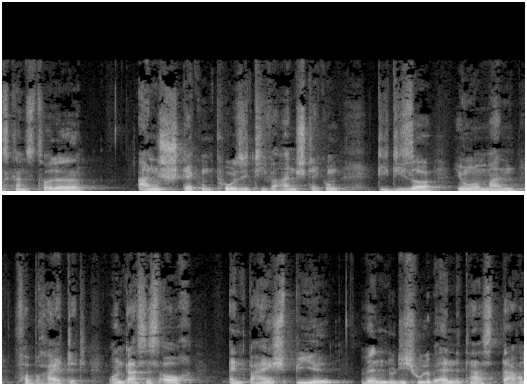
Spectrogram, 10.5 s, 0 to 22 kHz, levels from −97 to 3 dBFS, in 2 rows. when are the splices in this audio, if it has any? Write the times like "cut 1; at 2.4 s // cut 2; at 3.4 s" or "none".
cut 1; at 7.4 s // cut 2; at 8.7 s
